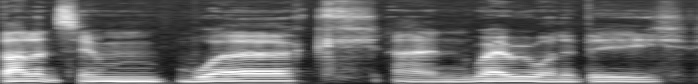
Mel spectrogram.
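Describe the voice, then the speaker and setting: A man in his thirties, chatting casually as a podcast co-host inside a small, soft-furnished caravan. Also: deep voice, little pitch movement, slow, clear, resonant tone. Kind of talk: casual conversational podcast chat.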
